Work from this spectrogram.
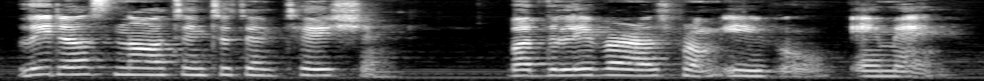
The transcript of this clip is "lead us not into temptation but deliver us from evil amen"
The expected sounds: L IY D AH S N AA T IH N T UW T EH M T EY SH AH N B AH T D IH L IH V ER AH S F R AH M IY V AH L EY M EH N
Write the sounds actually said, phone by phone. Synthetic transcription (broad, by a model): L IY D AH S N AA T IH N T UW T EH M T EY SH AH N B AH T D IH L IH V ER AH S F R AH M IY V AH L EY M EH N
